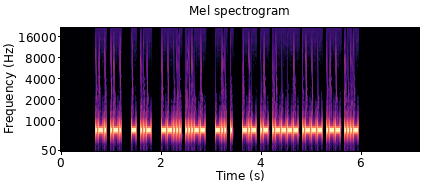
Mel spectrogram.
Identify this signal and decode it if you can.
Morse code, heard as a keyed tone, about 51 wpm, 700 Hz. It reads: RR TU 73 DE KA1JWV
